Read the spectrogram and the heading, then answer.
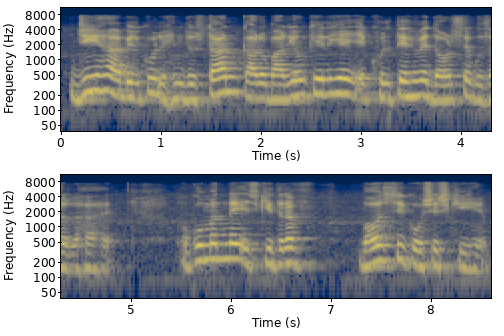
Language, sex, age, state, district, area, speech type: Urdu, male, 18-30, Bihar, Purnia, rural, spontaneous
